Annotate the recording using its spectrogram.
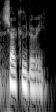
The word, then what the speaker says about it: charcuterie: Charcuterie. Did I say that right? – You did, yeah. Charcuterie.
